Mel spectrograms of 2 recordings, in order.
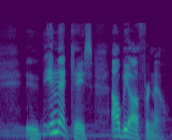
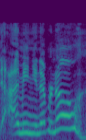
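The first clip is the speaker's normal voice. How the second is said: higher teasing line that breaks into a laugh; 8 semitones higher than usual. Acted. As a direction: toss off the jab, then laugh at it. Teasing accusation, then a laugh.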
